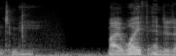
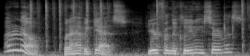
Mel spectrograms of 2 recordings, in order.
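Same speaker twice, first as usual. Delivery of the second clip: high, louder questioning voice; high-pitched guess; 10 semitones higher, 4 dB louder than usual. A narrator's reading. Answering the stranger at the door with a guess, high-pitched. Acted doorstep exchange in story.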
